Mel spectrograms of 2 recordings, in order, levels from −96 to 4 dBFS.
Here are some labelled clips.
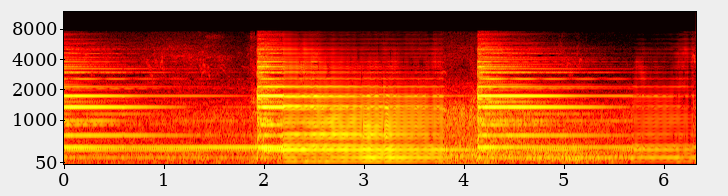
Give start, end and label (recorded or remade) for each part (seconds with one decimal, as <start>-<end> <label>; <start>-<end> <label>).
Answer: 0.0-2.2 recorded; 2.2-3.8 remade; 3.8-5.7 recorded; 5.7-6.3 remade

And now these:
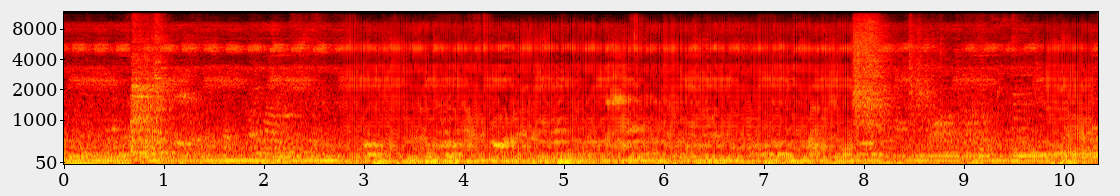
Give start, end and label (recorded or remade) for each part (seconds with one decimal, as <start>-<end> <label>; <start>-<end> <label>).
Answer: 0.0-2.8 recorded; 2.8-7.9 remade; 7.9-9.8 recorded; 9.8-10.3 remade

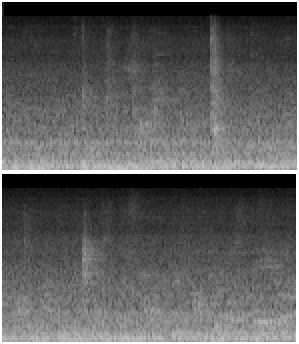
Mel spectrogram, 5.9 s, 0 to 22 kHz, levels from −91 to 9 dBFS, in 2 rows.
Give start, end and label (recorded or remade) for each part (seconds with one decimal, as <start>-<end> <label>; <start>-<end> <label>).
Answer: 0.0-3.1 recorded; 3.1-4.1 remade; 4.1-5.9 recorded

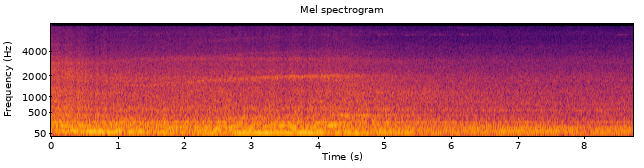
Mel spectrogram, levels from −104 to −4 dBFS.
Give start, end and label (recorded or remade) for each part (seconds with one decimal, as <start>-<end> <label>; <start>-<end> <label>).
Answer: 0.0-8.7 recorded

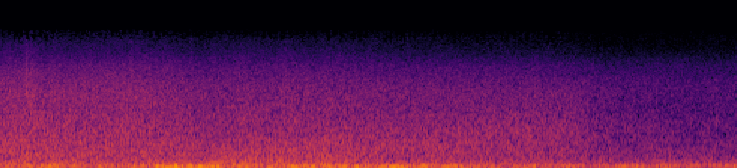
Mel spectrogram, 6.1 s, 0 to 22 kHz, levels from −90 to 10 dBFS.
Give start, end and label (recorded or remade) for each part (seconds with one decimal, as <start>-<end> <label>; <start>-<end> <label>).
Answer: 0.0-3.9 recorded; 3.9-6.1 remade

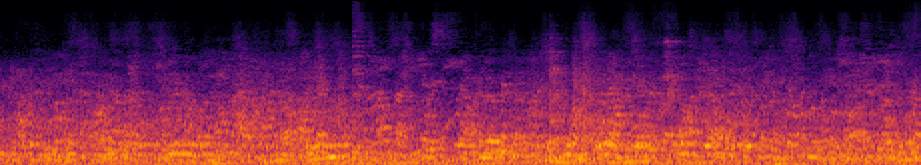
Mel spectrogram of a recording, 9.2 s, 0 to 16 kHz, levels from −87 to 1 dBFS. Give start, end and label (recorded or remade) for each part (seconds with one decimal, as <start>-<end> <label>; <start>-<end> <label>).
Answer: 0.0-1.5 remade; 1.5-2.6 recorded; 2.6-9.2 remade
